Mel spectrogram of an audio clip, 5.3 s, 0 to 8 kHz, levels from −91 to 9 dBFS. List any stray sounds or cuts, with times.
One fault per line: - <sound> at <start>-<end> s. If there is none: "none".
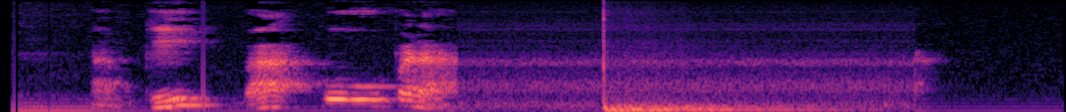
- thud at 3.0-4.4 s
